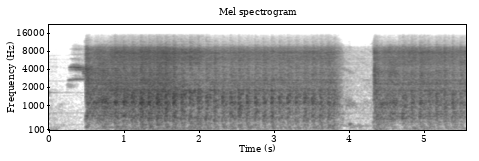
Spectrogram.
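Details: 1997 Mitsubishi Legnum with replacement engine, earths cleaned and fuel pump replaced: starter cranks steadily for several seconds, pauses, cranks again with no catch; wiring issues suspected; crank no start.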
